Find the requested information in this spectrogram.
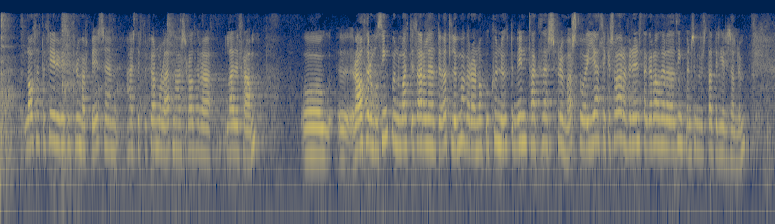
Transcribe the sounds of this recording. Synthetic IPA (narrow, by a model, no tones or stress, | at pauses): laːwθɛht̪afɪɾɪɾiθʏfɾʏmvar̥pɪsɛmhajst̪ɪft̪ʏɾ̥fjawɾmawlaɛpnahaɣsraːwθɛrːalaːjðɪfɾam | ɔɣraːwθɛɾʏmaθiŋkmœnʏmːajht̪ɪθaːɾalɛjðant̪ɪœt̪lʏmaðvɛːɾanɔhkʏkʰʏnːʏxt̪ʏmɪnt̪ʰaːkθɛsfɾʏmvar̥st̪θɔaðjɛɣaht̪lehcasvaːɾafɪɾɪɾejnst̪aːkaɾaːwθɛɾaðaθiŋk̚mɛnsɛmɛɾʏst̪aːt̪ɪɾ̥çɛːɾisalnʏm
